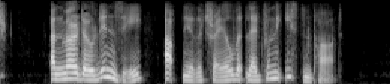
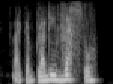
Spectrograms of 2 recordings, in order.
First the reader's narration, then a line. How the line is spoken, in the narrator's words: I muttered to myself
